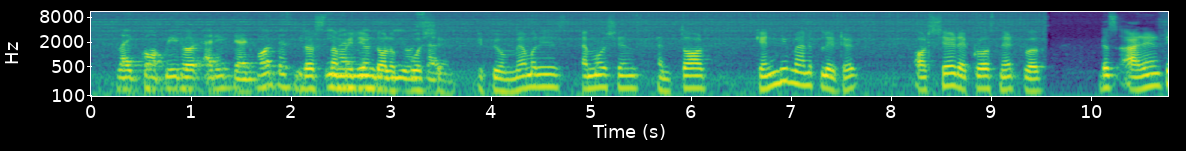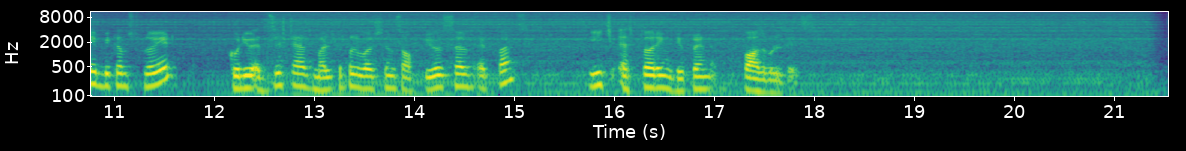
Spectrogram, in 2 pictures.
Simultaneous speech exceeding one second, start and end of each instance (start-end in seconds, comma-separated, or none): 2.0-3.5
